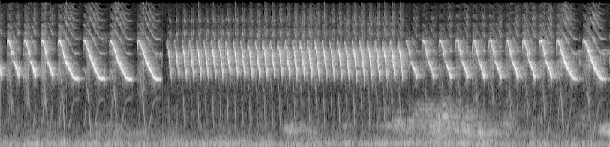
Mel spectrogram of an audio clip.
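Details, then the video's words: Kenari Nusantara canary song, used to coax canaries that have stopped singing: quick runs of falling whistled notes bracket a long, even, buzzy trill lasting about three seconds. "Masteran Burung Kenari untuk Pancingan Burung Macet Bunyi"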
